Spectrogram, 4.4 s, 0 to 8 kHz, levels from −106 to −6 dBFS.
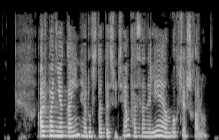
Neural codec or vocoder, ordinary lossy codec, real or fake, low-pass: none; MP3, 48 kbps; real; 7.2 kHz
